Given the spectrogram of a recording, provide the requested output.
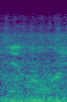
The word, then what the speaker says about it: Des Moines: But you never pronounce the S's. There's an S in the first part and the S in the second. Don't pronounce either one. It's Des Moines.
